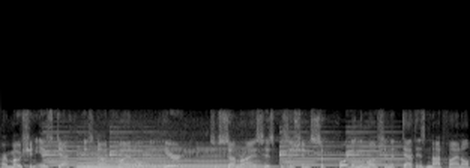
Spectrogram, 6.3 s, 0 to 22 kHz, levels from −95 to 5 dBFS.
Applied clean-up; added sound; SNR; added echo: none; Wind instrument, woodwind instrument + Bell; -1 dB; none.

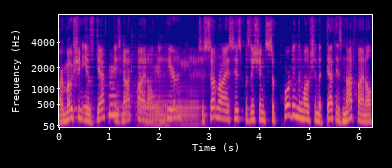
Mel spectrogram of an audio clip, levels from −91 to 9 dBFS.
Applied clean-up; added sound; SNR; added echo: neural mask model DeepFilterNet 3.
